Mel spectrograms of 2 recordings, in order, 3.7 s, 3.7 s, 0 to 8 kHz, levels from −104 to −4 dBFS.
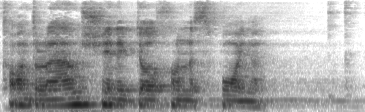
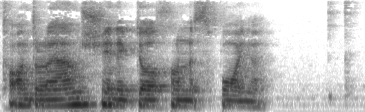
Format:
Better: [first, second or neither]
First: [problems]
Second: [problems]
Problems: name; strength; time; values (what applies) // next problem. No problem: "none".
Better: second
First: room echo; dies away in 1 s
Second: none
